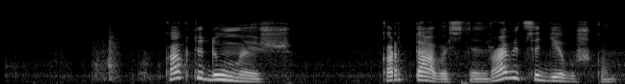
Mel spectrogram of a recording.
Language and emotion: Russian, neutral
